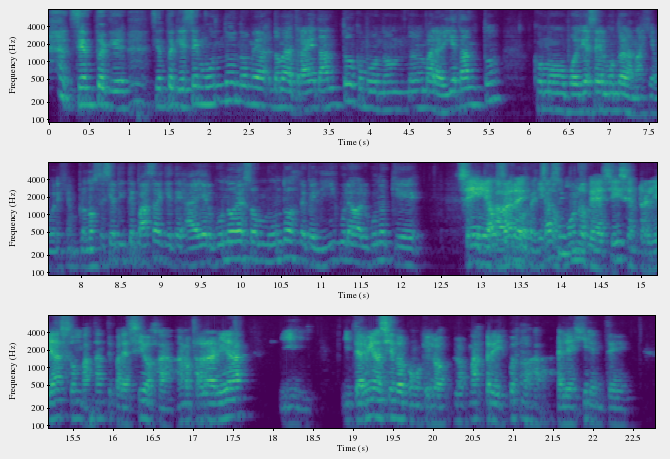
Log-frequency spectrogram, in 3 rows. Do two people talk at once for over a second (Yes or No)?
Yes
